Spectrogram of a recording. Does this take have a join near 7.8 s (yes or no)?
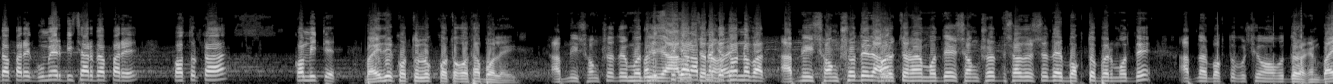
no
